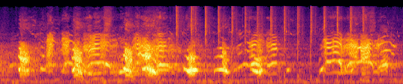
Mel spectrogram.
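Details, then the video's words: Dornan, a German Shepherd in protection training, gives a series of harsh, rising barks in quick succession, mixed with a human voice and a run of sharp clicking snaps. "Protection training - Dornan - German Shepherd"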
